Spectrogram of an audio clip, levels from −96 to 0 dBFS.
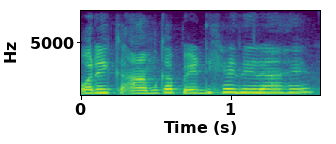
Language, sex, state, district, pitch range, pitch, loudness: Hindi, female, Bihar, Saran, 285-325 Hz, 320 Hz, -14 LUFS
